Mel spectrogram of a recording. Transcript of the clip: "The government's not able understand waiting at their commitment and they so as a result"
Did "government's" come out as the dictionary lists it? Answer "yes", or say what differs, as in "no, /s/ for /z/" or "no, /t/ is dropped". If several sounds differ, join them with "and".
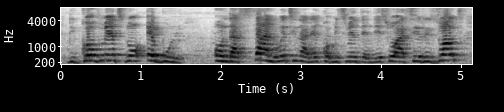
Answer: no, /s/ is dropped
